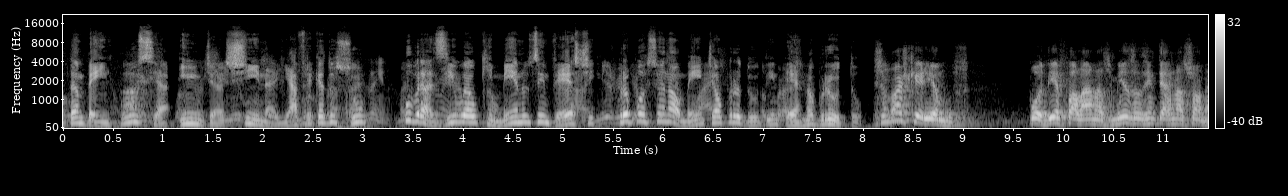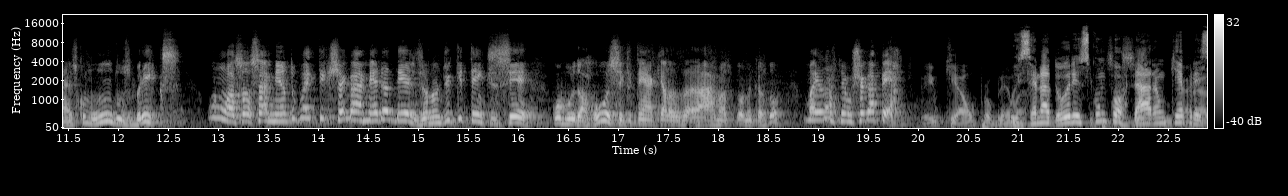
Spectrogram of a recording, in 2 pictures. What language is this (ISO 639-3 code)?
por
